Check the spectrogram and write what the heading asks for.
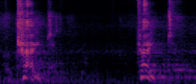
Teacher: when the same three stop consonant sounds, I mean p, t, k, comes at the end of a word, so that will be unaspirated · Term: unaspirated sound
